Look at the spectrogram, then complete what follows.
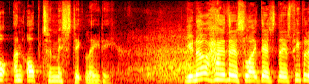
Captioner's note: laughter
